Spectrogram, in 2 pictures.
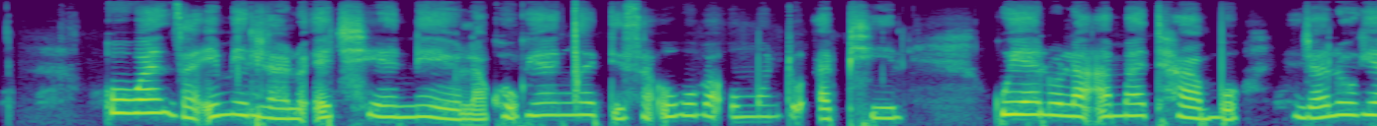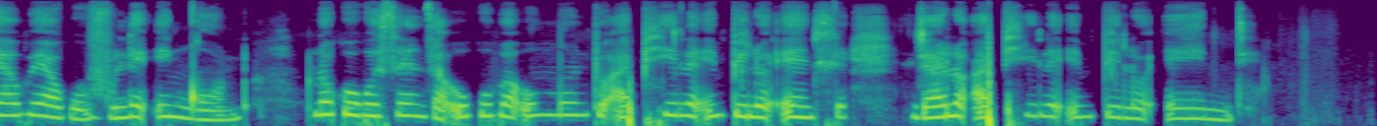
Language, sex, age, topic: North Ndebele, female, 25-35, health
